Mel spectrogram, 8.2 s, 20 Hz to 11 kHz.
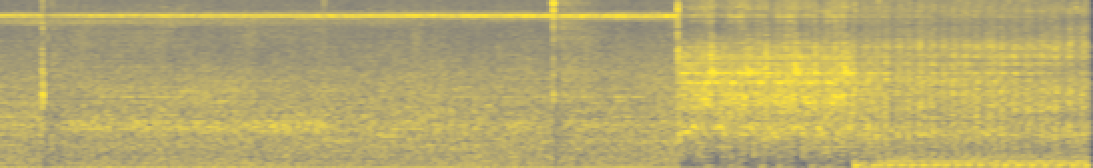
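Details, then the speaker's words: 17-year-old Ducati 1000 DS V-twin, restarted to focus on the exhaust note: loud, lumpy idle with an even beat and no misses or stumbles; very loud enough to turn heads, healthy and touring-ready. "karena pas gua nyalain itu semua langsung ngeliatin gitu kan kayak apaan nih dan suaranya keras-keras banget bahkan lebih keras dari noda mantanku"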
